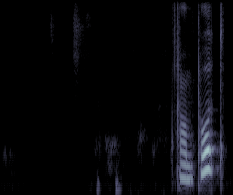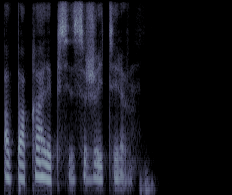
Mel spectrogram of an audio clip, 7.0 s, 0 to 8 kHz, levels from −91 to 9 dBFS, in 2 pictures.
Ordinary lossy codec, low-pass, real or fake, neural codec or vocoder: none; none; fake; codec, 16 kHz, 0.8 kbps, ZipCodec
